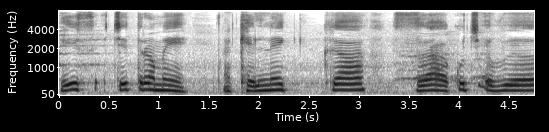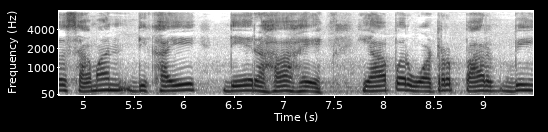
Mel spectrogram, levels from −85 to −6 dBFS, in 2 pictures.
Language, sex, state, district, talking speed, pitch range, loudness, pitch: Hindi, male, Uttarakhand, Tehri Garhwal, 120 wpm, 170-205 Hz, -16 LUFS, 185 Hz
